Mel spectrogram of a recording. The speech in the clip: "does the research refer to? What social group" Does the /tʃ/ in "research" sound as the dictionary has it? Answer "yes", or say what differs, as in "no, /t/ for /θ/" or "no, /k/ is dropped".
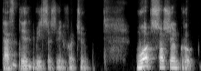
no, /s/ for /tʃ/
